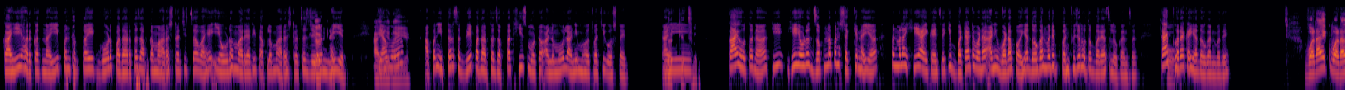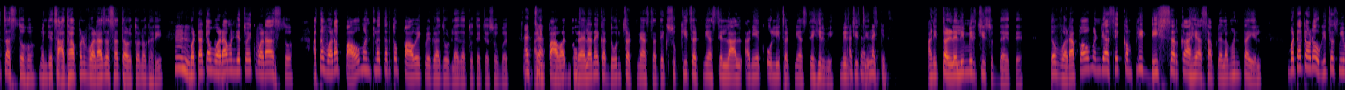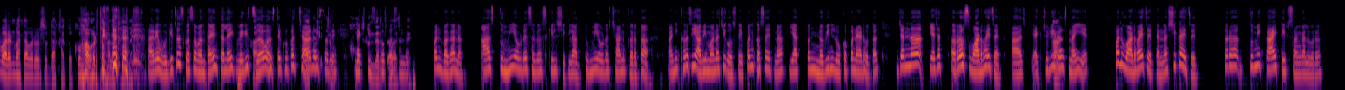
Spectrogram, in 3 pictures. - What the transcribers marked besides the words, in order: chuckle; other background noise; other noise; tapping; chuckle; laughing while speaking: "खूप आवडतो मला खायला"
- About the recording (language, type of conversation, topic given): Marathi, podcast, स्वयंपाक करायला तुमची आवड कशी वाढली?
